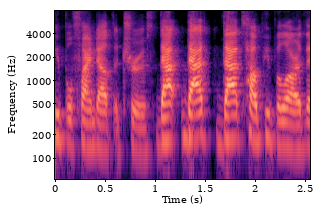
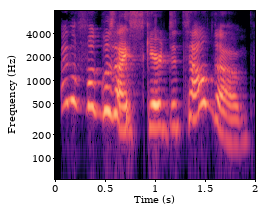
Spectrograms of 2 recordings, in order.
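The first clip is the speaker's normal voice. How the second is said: baffled at myself; 10 semitones higher, 4 dB louder than usual. Retold or imitated. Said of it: "I was like".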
